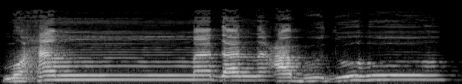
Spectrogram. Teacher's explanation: جیسے ہی ہم تنوین پہ آئیں گے، اس کے آگے حروف حلقی ہے تو یہاں غنہ نہیں کریں گے۔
